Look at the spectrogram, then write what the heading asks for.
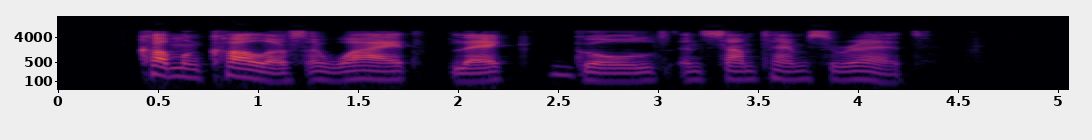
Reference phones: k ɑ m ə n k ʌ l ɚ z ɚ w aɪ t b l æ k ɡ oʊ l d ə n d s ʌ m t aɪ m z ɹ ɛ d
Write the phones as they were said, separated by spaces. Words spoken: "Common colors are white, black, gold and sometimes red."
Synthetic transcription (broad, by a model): k ɑ m ə n k ʌ l ɚ z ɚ w aɪ t b l æ k ɡ oʊ l d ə n s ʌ m t aɪ m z ɹ ɛ d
